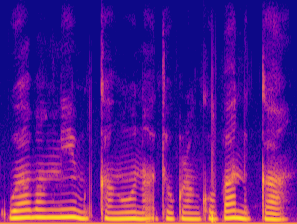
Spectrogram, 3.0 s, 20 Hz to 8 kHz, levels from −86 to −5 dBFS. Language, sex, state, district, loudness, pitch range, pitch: Garo, female, Meghalaya, South Garo Hills, -17 LUFS, 220-250 Hz, 230 Hz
